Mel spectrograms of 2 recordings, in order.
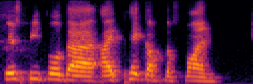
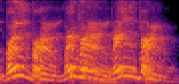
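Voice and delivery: engine revving noises; 4 semitones higher, slower than usual. Pretend. Buddy mimics two bikes revving in the shop, vroom noises. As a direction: mouth vroom of a revving bike.

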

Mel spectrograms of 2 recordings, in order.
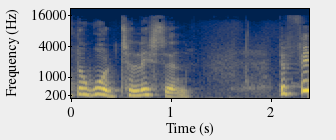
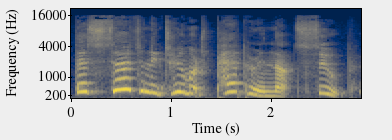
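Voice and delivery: put-on high girlish voice; 8 semitones higher, 4 dB louder than usual. A narrator's reading. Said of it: "Alice said to herself".

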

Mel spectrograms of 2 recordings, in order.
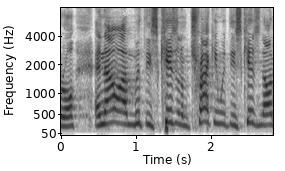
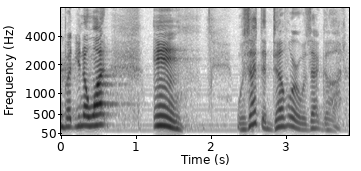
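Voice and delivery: doubting churchgoer; 5 semitones lower than usual. Retold or imitated. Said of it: "How many of you heard that?".

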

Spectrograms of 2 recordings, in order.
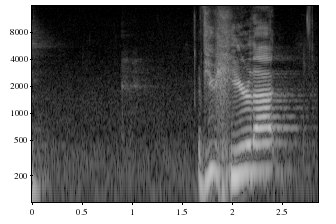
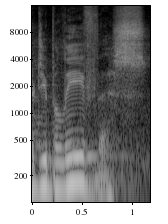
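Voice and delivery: quiet earnest question; 7 semitones lower, 6 dB quieter than usual. Acted. Intimate quoted question.

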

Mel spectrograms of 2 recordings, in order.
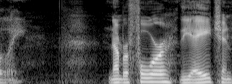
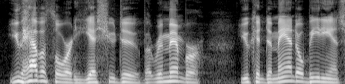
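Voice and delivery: ordinary talk, nothing marked

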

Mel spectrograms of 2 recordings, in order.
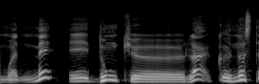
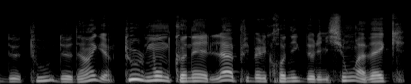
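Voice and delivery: usual speaking voice

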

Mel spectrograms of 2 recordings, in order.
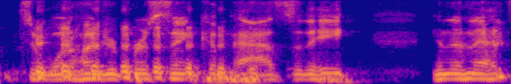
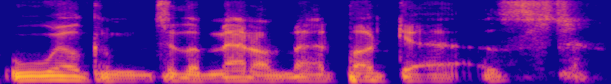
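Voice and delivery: low, slow just-woke-up voice; sexy morning voice; 5 semitones lower, slower than usual. Real, not acted. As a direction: drag it out low and sleepy, lightly sultry. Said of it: "sounds of my sexy morning voice".

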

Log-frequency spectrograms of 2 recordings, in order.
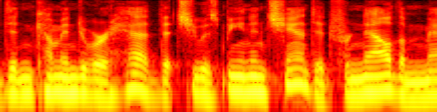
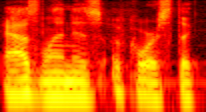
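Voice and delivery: plain reading voice

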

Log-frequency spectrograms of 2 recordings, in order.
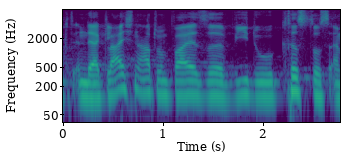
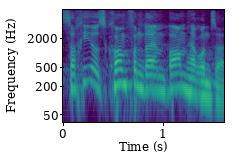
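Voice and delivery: a raised, brisk call to someone up high; 6 semitones higher, faster than usual. Retold or imitated. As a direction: call him down from the tree, quickly. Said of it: "Und er sagt zu Zachäus".

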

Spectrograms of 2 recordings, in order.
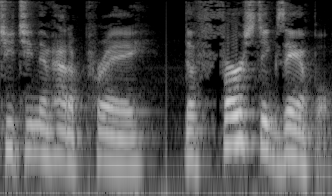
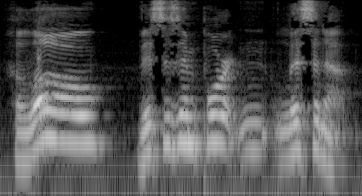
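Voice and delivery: attention-grabbing call; 5 semitones higher than usual. Acted. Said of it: "it should be like".

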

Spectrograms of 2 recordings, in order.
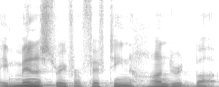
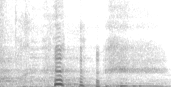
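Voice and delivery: laugh; 8 semitones higher, 3 dB quieter than usual. Real, not acted. Laughs after mock scolding.

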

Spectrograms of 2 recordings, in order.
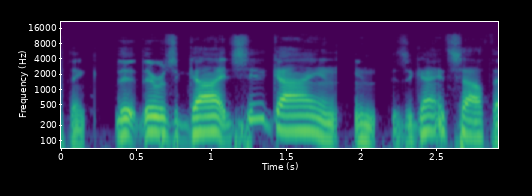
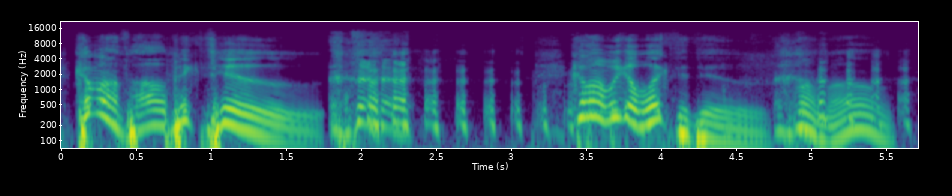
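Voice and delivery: Larry voice; 4 semitones higher than usual. Retold or imitated. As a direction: nag like a Stooge. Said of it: "I would have been like Larry".

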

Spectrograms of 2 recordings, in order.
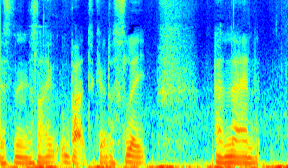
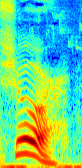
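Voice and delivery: encouraging tiger; 11 semitones higher, 8 dB louder than usual. Acted. Tiger answers runner brightly.

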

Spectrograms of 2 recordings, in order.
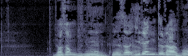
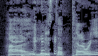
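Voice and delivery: put-on Korean accent English; 6 semitones higher, 6 dB louder, much slower than usual. Host hams English greeting.

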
